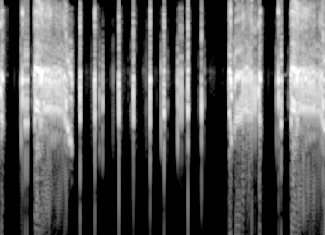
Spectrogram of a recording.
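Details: Lure call of swiftlets meant to draw birds in: loud, harsh buzzy chirps separated by a string of sharp, short clicks, then renewed buzzy bursts.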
